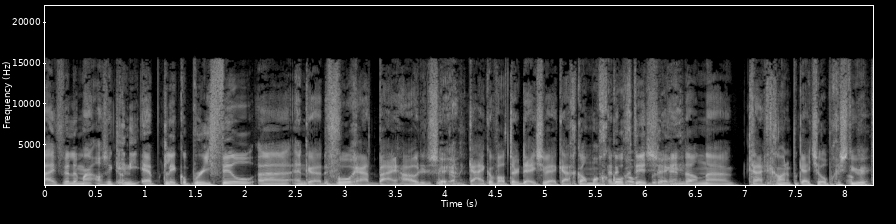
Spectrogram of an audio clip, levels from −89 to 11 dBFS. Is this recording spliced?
yes; 1 cut; at 2.6 s

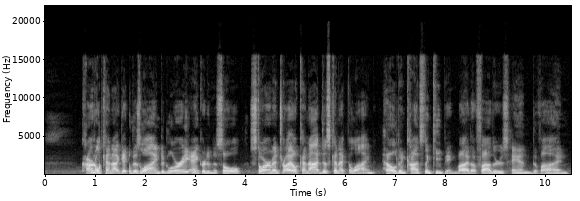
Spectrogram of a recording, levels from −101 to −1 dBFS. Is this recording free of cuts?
no; 4 cuts; at 1.1 s, 1.7 s, 4.0 s, 6.7 s

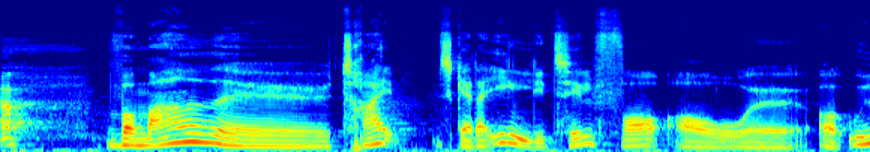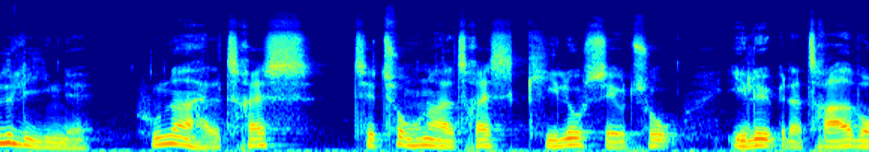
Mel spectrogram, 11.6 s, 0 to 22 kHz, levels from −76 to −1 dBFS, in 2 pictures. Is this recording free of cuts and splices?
yes; 0 cuts

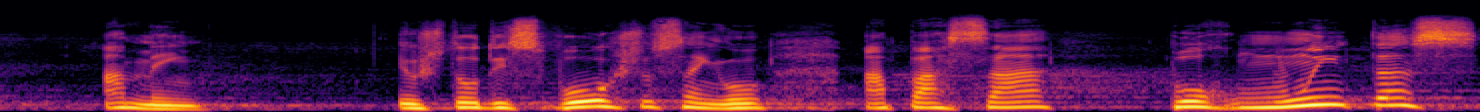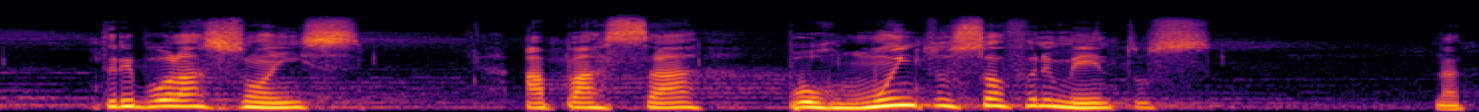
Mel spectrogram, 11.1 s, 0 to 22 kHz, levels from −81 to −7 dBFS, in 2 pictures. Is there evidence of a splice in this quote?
no; 0 cuts

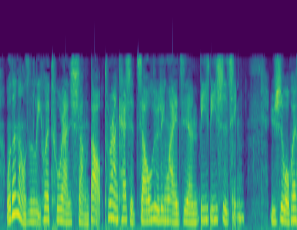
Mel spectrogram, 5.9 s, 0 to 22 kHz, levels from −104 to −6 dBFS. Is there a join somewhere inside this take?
yes; 1 cut; at 4.2 s

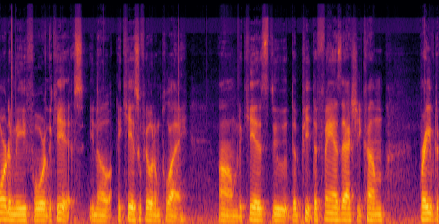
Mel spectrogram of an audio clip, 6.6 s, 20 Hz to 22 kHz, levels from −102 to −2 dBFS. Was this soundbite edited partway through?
yes; 2 cuts; at 1.7 s, 2.1 s

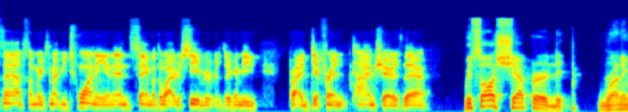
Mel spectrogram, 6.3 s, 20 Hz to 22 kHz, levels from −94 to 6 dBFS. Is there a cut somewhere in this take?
no; 0 cuts

